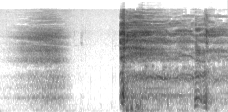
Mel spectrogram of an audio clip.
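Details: Close-up recording of own chest: breathy wheezy intake, pause, then two harsh, rattly cough bursts with whistling tones in an uncontrollable wet wheezy coughing fit; wet cough with wheeze.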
